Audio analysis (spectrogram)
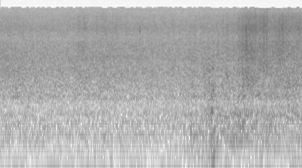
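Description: Steady outdoor wash of wind and moving water on the bank of the Dam Shui river, where it meets the sea among mangroves in Dam Shui district at the edges of Taipei. A broad constant rumble with a slight swell in loudness near the end, no voices.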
